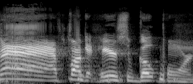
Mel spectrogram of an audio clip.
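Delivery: put-on very loud tipsy outburst. Riffing on what Bing would say, in a mock half-drunk Bing voice. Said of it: "he's half drunk?".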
